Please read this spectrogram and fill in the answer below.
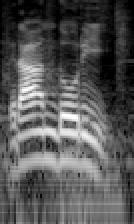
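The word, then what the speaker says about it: randori: é a l Liv as pessoas falam randor não mas é o termo a pronúncia correta do Japonês ao português é randor randor pronúncia correta do Japonês é esta então eu gostaria que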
